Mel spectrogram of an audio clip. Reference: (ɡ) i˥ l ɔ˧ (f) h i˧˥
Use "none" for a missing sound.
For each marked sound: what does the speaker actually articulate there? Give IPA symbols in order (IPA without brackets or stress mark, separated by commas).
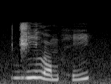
d͡ʒ, m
